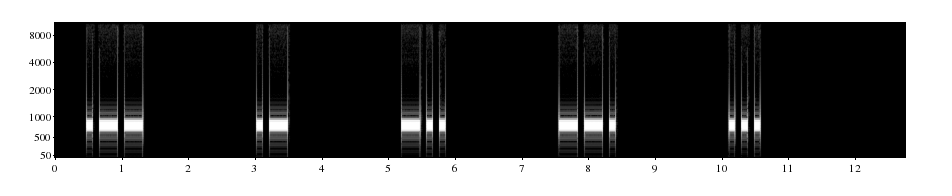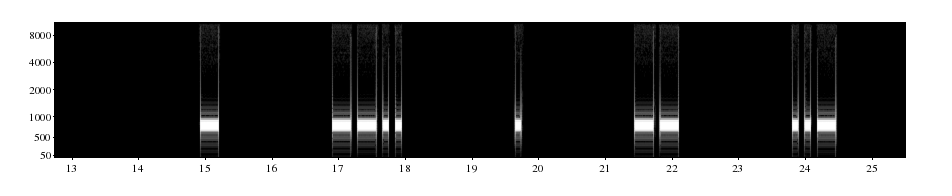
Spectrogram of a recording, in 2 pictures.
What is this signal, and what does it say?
Morse code, heard as a keyed tone, about 13 wpm, spaced as for 4 wpm, 800 Hz. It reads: WADGS TZEMU
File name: formation / cw / Text62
